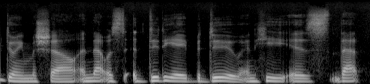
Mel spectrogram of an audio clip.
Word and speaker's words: Didier: Sure, it's Didier, and that's spelled D-I-D-I-E-R, Bedu, and that's V-E-D-U.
